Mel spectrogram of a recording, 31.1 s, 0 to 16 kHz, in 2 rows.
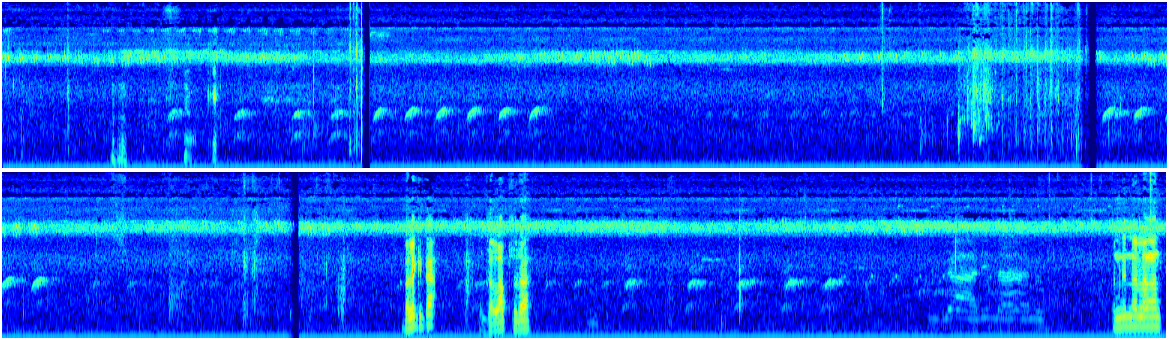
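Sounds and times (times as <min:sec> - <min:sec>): insects droning: 0:00.0 - 0:31.0.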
